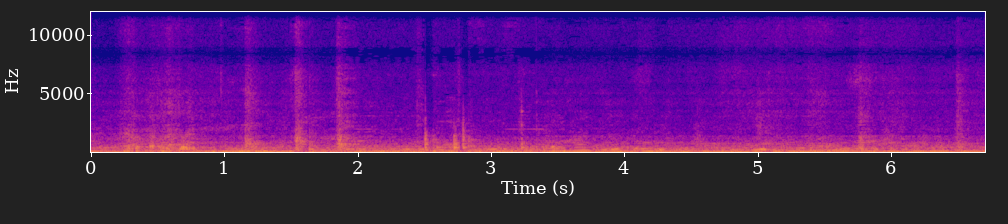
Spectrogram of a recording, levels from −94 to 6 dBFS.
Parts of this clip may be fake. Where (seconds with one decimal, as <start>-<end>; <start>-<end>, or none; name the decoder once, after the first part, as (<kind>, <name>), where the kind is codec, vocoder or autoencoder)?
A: 0.0-1.9 (codec, SNAC); 3.4-6.7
